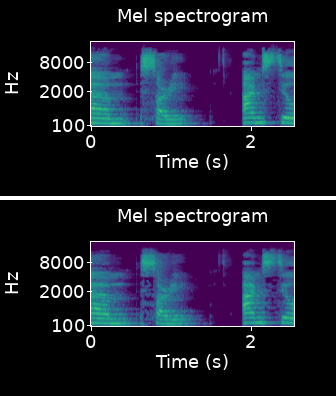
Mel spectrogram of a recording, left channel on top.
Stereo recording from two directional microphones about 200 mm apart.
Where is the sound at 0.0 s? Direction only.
40° left (ahead or behind).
